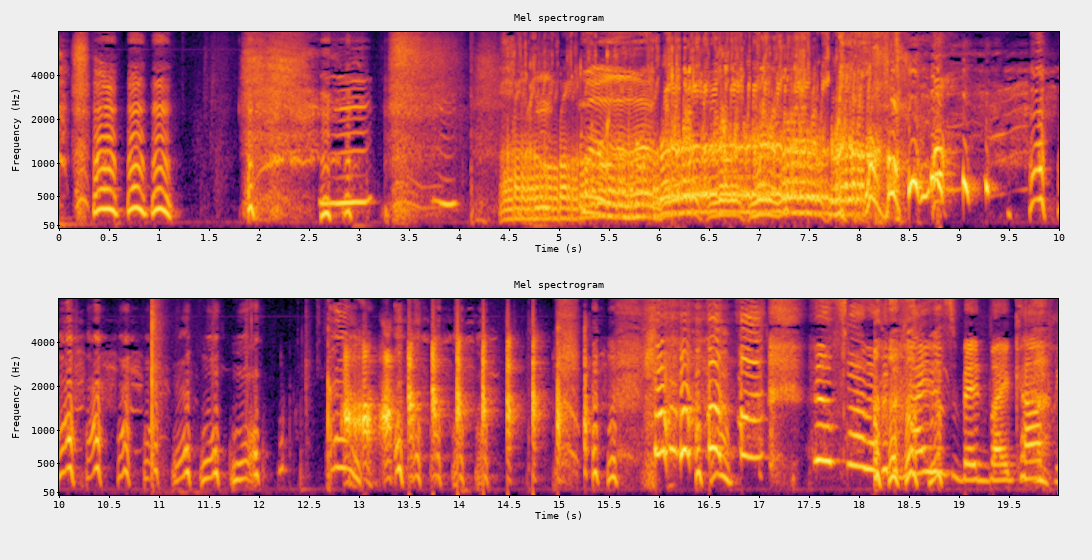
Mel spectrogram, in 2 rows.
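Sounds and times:
speech: 0:00.5 - 0:01.2, 0:01.8 - 0:12.1, 0:18.5 - 0:19.9
laughter: 0:01.8 - 0:03.3, 0:08.1 - 0:17.1, 0:18.1 - 0:18.9
people gargling a song melody together: 0:04.4 - 0:08.4.

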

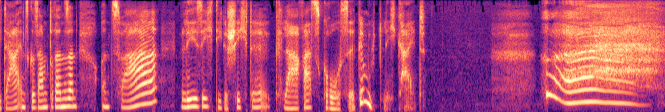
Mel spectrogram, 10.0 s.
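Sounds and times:
speech: 0:00.0 - 0:06.4, 0:08.2 - 0:09.5
person acting out a bored yawn: 0:08.2 - 0:09.9.

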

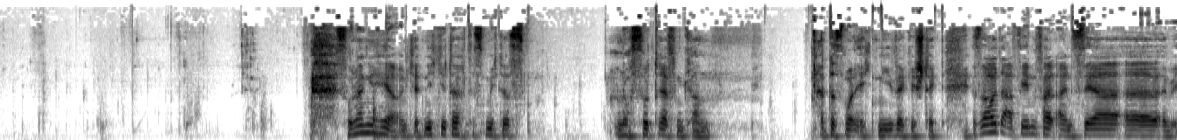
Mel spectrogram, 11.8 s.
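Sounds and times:
sipping a drink: 0:00.0 - 0:09.7
gulping sounds: 0:00.0 - 0:11.7
speech: 0:03.4 - 0:05.4, 0:06.2 - 0:07.3, 0:08.2 - 0:11.7.

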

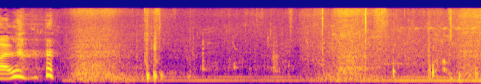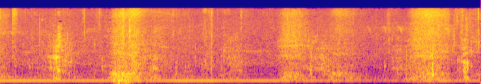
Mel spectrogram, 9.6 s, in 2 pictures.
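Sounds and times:
steady low hum: 0:00.0 - 0:09.6
animals snorting while crowding to feed: 0:00.6 - 0:09.6.

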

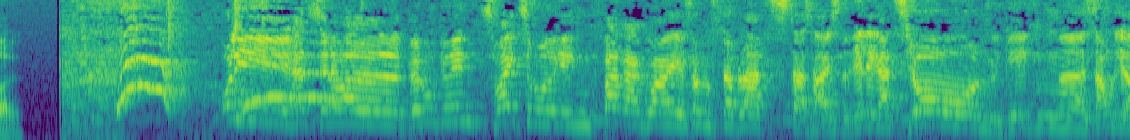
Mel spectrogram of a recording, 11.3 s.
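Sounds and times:
crowd cheering with whoops and shouts: 0:00.6 - 0:05.2
speech: 0:04.8 - 0:11.2.

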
